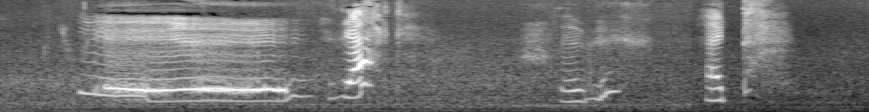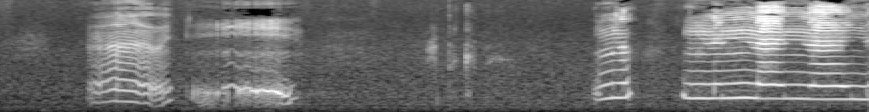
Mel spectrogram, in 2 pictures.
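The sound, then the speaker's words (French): A nine-month-old baby girl who has just woken up babbles and coos in short bursts of vocalizing, some drawn out and sing-song, with brief pauses between them, fairly clear. “Elle vient de se réveiller”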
